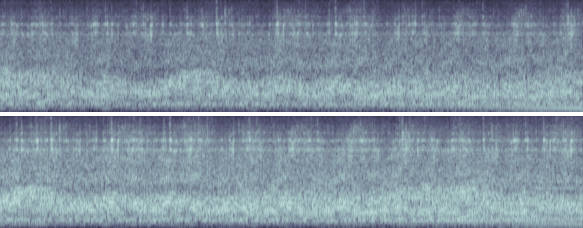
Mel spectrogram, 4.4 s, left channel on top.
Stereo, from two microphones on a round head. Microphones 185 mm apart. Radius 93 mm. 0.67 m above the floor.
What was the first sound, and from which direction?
Only background noise.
